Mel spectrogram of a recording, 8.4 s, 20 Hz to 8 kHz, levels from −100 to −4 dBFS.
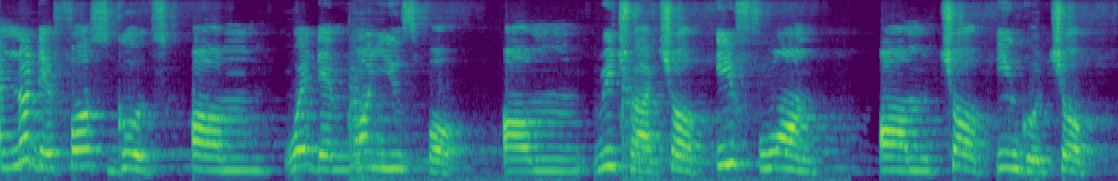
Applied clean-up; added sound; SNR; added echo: neural separator model SepFormer DNS4.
